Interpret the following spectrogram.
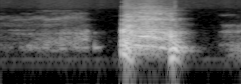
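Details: Single short, forceful cough or throat clear from an adult between stretches of quiet speech; the speaker is recovering from a recent illness, with a sore throat, raspy voice, hearing loss in one ear and improved breathing.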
